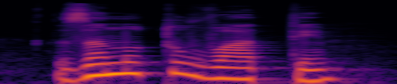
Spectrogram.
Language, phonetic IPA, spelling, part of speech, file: Ukrainian, [zɐnɔtʊˈʋate], занотувати, verb, Uk-занотувати.ogg
- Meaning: to note (make a written or mental record of)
